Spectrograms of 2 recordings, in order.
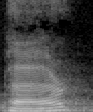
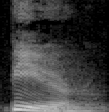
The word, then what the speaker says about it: pair: incredibly all of them couldn't say the word pair because they kept saying peer are you wondering what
